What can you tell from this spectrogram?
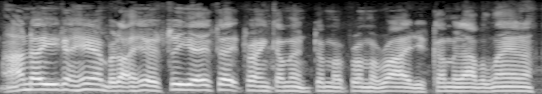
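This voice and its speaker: A man's voice: medium pitch, flat delivery, fairly quick, no room sound, lo-fi sound. A middle-aged man from South Carolina, rambling casually as he films by a rural road and railroad, often correcting himself. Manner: folksy, rambling, self-correcting. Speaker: railfan vlogger. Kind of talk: casual outdoor narration. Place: outdoors by a rural highway and railroad.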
